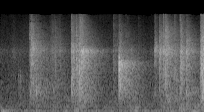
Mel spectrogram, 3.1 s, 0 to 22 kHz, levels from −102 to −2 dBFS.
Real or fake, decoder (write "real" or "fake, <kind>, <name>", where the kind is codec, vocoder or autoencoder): real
